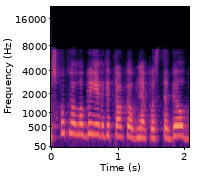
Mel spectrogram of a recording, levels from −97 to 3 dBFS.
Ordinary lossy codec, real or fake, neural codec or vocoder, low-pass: AAC, 32 kbps; fake; codec, 16 kHz, 0.8 kbps, ZipCodec; 7.2 kHz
